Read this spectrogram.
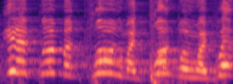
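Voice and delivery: high, loud garbled shout; frantic full-voice hollering, acted out; electrocuted yelling. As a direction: yell slurred words as if just zapped. Acts out being electrocuted.

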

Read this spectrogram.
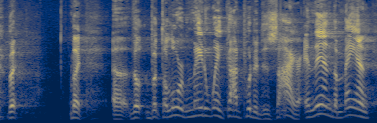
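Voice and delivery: ordinary talk, nothing marked

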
